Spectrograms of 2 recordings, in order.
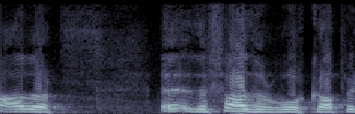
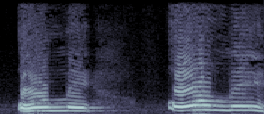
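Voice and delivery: stressed "only", much higher and louder; 6 semitones higher, 5 dB louder than usual. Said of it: "The emphasis is on the only".

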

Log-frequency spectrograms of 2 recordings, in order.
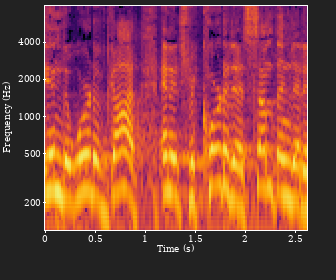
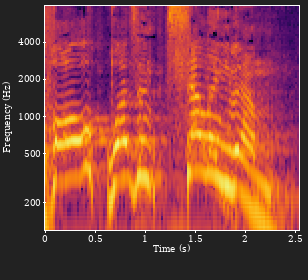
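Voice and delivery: slow, high-pitched, intensely fired-up delivery. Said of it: "Sorry, I'm fired up".

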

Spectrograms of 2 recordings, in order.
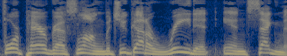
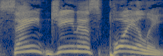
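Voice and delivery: American accent, Americanized pronunciation, pitched up; 7 semitones higher than usual. Reading the name of a French town near CERN, American accent. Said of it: "I'm going to read it in American".

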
